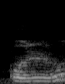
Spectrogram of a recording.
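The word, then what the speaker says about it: قُلْ: calf একটা আছে কফ কফ উচ্চারণ হবে কণ্ঠনালীর শুরু থেকে সেজন্য আমরা কিভাবে উচ্চারণ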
